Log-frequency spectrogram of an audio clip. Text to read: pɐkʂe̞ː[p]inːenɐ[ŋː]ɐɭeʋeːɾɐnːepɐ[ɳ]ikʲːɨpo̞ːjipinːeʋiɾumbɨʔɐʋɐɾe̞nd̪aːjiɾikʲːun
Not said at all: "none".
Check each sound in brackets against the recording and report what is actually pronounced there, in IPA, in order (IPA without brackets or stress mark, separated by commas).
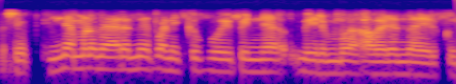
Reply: p, mː, ɳ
